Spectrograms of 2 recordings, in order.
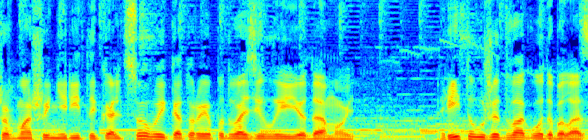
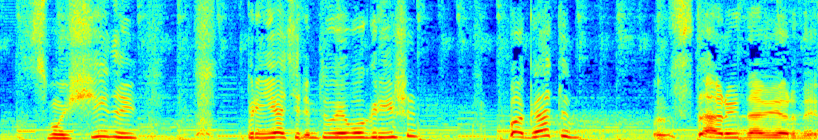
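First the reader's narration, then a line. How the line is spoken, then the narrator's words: Sobbing. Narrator (Russian): всхлипнула Маша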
